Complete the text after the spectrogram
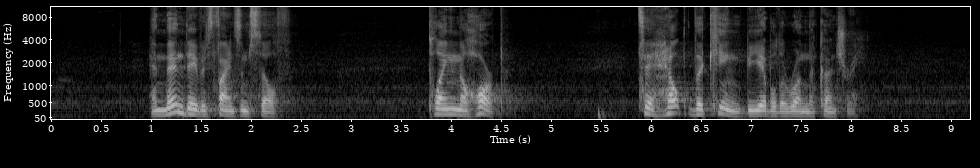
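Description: A young man speaks calmly through a microphone in a large hall, pausing between phrases.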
